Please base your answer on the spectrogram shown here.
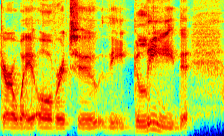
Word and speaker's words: Glede: way over to the glede I'm assuming that is the correct pronunciation it's GL e de and what you're getting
